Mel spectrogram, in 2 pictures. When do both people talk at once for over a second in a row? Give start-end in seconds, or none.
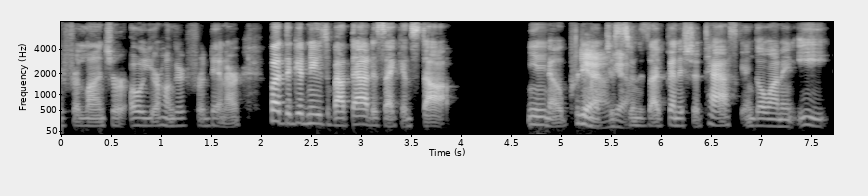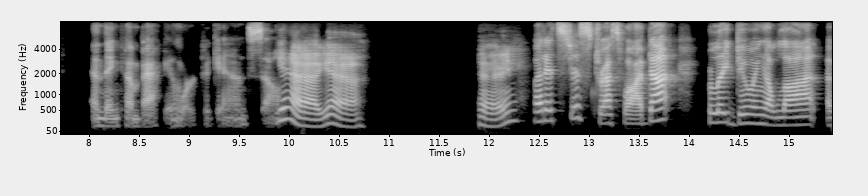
none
